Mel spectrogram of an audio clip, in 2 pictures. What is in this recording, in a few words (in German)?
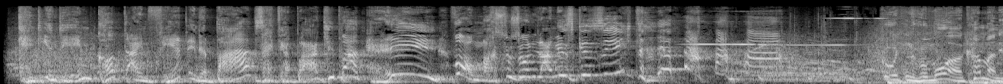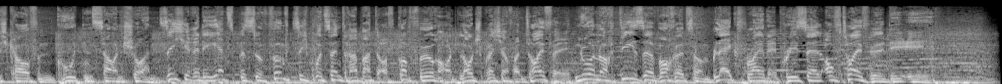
radiowerbung pferd; teufel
